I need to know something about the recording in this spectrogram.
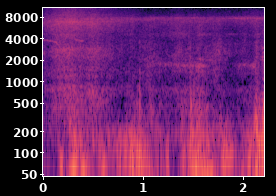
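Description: Footsteps of a person walking on a dry grass track, heavy low thuds about twice a second, picked up by a chest-mounted camera that jolts with each step.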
